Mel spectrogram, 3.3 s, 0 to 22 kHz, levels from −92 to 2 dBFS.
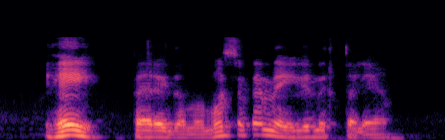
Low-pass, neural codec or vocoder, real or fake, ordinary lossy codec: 7.2 kHz; codec, 16 kHz, 4 kbps, X-Codec, HuBERT features, trained on general audio; fake; MP3, 96 kbps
